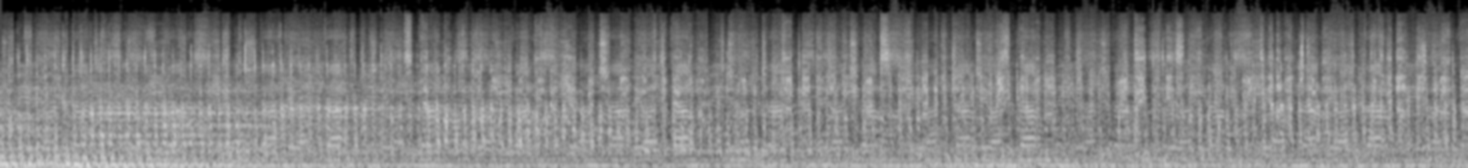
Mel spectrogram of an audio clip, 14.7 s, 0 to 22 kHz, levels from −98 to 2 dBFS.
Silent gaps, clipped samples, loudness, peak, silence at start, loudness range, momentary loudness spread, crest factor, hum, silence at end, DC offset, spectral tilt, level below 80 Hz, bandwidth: none; under 0.1%; -17 LUFS; 0 dBFS; 0 s; 2 LU; 5 LU; 18 dB; none; 0 s; 0.6%; -2.5 dB/octave; -26 dBFS; 17.5 kHz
